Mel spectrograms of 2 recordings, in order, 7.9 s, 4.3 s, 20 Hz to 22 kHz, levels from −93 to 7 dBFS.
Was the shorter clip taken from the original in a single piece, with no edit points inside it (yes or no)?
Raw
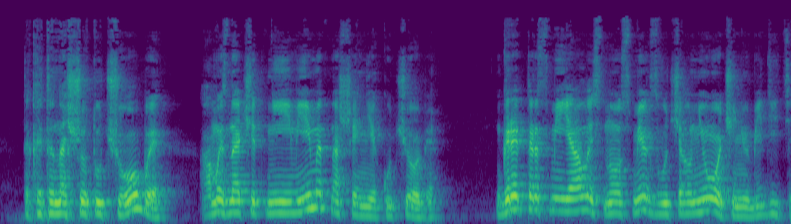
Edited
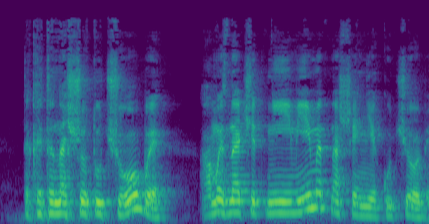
yes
